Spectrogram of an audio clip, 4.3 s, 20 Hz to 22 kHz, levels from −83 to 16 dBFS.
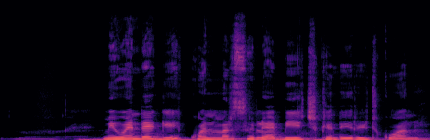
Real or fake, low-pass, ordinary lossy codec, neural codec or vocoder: real; 19.8 kHz; none; none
